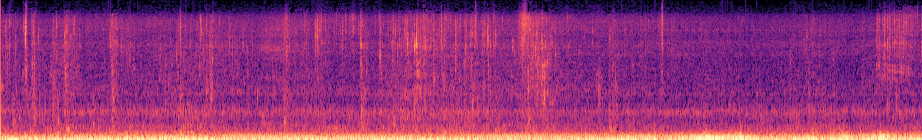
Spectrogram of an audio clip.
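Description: Strong wind buffeting the microphone: a continuous low rumble that swells slightly about two-thirds of the way through.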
